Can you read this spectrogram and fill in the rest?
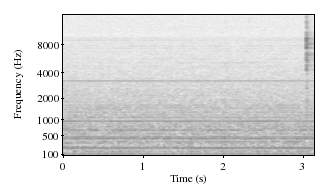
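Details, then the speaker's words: Steady low electrical hum with faint higher overtones from a noisy refrigerator running loud in a quiet kitchen; the fridge hum is unchanging throughout. "that's my noisy fridge i don't know if you can hear that so noisy"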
